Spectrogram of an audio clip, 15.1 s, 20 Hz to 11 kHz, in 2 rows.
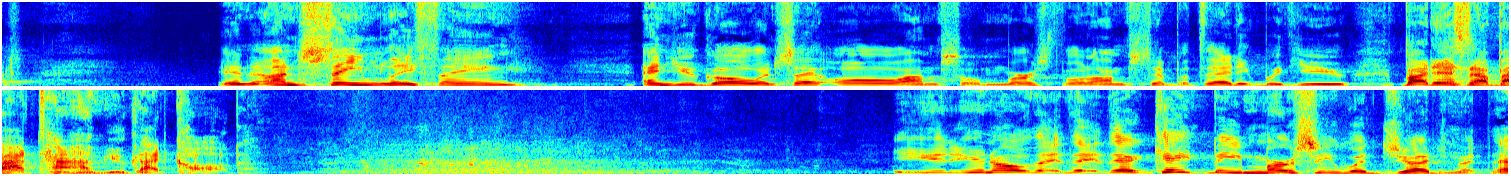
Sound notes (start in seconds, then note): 9.0 audience laughs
